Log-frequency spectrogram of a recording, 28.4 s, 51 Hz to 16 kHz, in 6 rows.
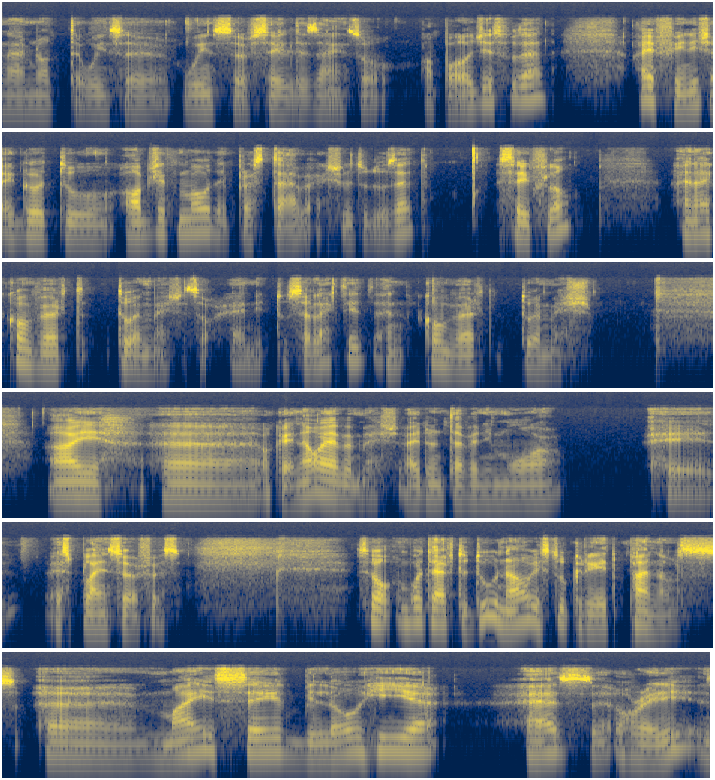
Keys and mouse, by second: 5.3 Tab, 7.6 click, 16.1 Tab, 24.5 Tab, 24.8 click, 26.0 z.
